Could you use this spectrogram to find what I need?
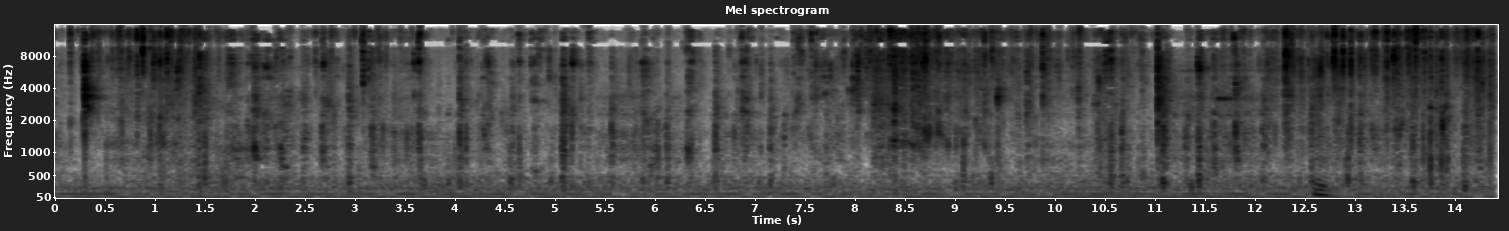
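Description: A man chews and crunches food loudly close to a microphone.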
